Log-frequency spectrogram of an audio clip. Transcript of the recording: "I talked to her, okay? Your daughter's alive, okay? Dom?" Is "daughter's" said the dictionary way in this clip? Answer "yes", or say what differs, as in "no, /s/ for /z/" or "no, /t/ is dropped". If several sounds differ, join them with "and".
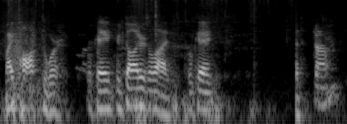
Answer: yes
